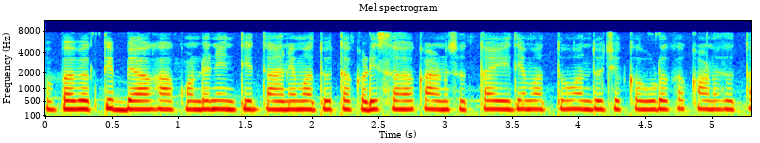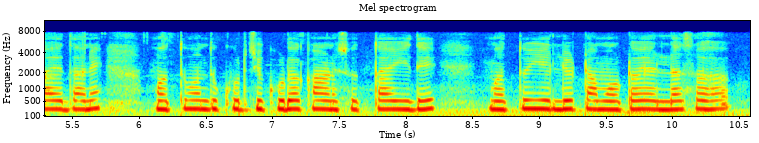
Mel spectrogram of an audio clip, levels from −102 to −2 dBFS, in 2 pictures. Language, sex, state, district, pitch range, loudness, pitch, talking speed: Kannada, female, Karnataka, Bidar, 255-265 Hz, -18 LUFS, 260 Hz, 160 wpm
